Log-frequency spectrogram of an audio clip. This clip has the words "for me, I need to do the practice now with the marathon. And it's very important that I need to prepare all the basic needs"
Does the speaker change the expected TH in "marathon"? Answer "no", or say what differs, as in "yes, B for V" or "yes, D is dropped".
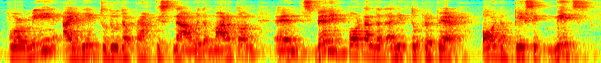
yes, T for TH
